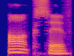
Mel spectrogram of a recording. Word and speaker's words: arXiv: ArXiv, pronounced archive. The X represents the Greek letter chi, chi is a repository of electronic preprints known as e-prints approved for publication after moderation.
